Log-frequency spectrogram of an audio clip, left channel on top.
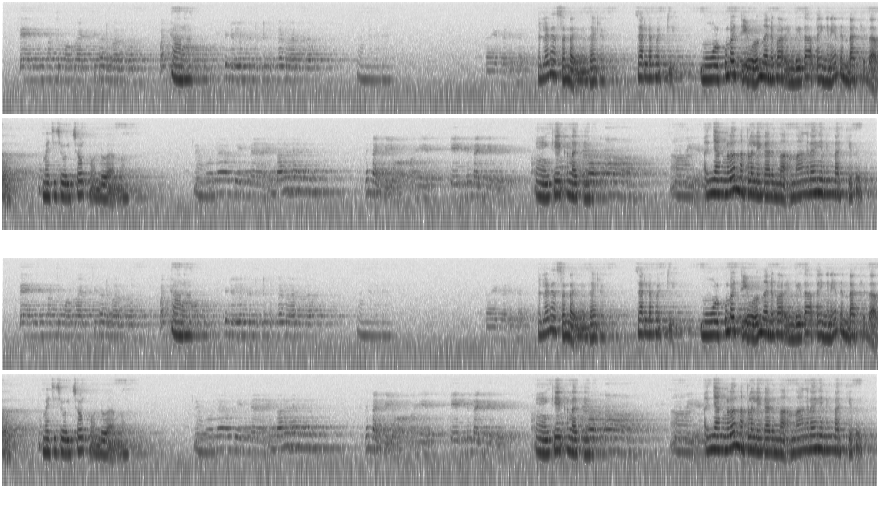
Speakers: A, on the right (about 55°); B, on the left (about 40°).
A: തേങ്ങയും പച്ചമുളകും അരച്ച കടുക് വറക്കുക വറ്റൽ
B: ആഹ്
A: മുളകും പിന്നെ വേപ്പിന്റ ഇലയോക്ക ഇട്ടിട്ട് കടു വറക്കുക
B: അങ്ങനെല്ലേ
A: പിന്നെ അങ്ങനെയയാണ് മുരീങ്ങകായ കറി ഉണ്ടാകുക
B: നല്ല രസം ഉണ്ടായിനി എതായാലും
A: ആഹ്
B: ചെല്ല പറ്റി മോൾക്കും പറ്റിയളൂന്ന്
A: അതീക്ക്
B: തന്നെ പറയണ്ട്
A: ആഹ്
B: ഈ താത്ത എങ്ങനെയ ഇത് ഉണ്ടാക്കിയ ഇതാവും
A: ആഹ്
B: ഉമ്മച്ചി ചോദിച്ച് നോക്ക് <unintelligible>
A: ഉം ഉം അതേപോലെ
B: ഉം
A: പിന്നെ ഇന്നാളീ ഞാന് ഇത്ണ്ടാക്കിയല്ലോ ഏ കേക്ക് ഇണ്ടാക്കിയത് അന്നക്കും
B: ഏഹ് കേക്ക്
A: വന്നപ്പഴത
B: ഇണ്ടാക്കിയ
A: ആഹ്. കേക്ക്
B: ആഹ്
A: ഇതില്ലേ
B: ഞങ്ങള് വന്നപ്പള്ളല്ലേക്കായിരുന്നാ എന്നാ അങ്ങനെ ഇങ്ങനെ ഇണ്ടാക്കിയത്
